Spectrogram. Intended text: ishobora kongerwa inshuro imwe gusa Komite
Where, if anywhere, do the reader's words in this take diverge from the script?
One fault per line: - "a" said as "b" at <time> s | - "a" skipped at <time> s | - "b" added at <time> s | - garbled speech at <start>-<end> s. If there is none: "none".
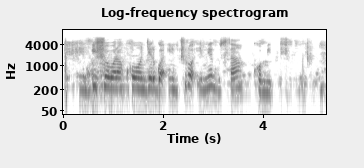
none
